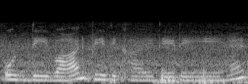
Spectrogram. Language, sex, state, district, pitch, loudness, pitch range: Hindi, female, Punjab, Pathankot, 200 Hz, -15 LUFS, 185-220 Hz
